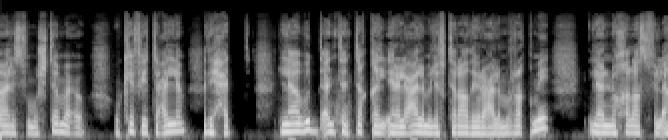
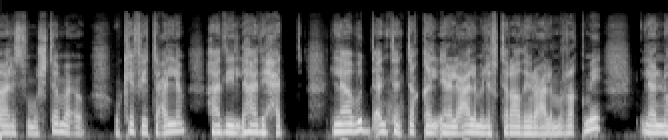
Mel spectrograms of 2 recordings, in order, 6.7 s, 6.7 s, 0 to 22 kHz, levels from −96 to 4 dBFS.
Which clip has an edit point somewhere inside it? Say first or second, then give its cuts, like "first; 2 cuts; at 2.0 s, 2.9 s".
first; 1 cut; at 2.0 s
